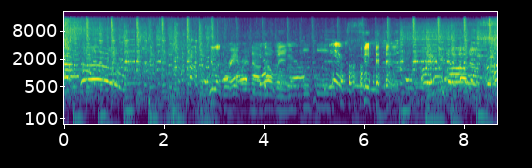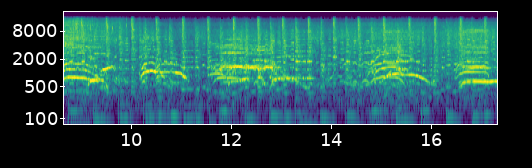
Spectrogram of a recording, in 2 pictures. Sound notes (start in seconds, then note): 0.0 riders scream; 0.2 playful music; 8.9 playful music; 8.9 riders scream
